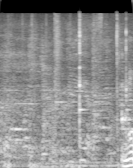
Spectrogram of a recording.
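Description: A metal spoon clinking lightly against a ceramic soup bowl a few times as it stirs and dips into the soup.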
